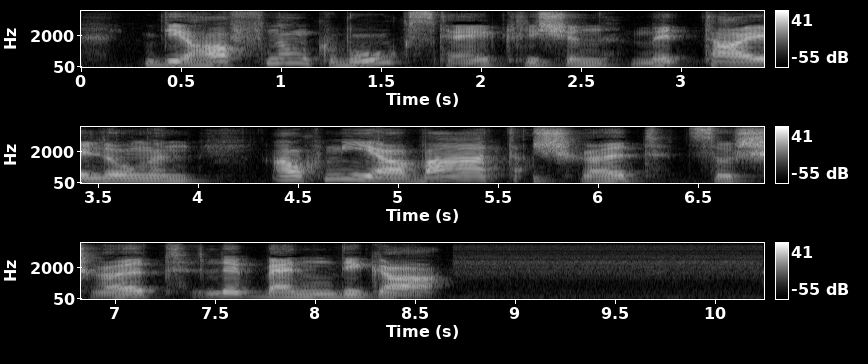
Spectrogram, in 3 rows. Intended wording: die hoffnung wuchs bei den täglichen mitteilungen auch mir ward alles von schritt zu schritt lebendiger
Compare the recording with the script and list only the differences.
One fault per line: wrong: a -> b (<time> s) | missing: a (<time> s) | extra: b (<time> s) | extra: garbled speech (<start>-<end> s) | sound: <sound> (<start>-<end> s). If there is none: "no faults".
missing: bei den (1.8 s)
missing: alles von (5.7 s)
